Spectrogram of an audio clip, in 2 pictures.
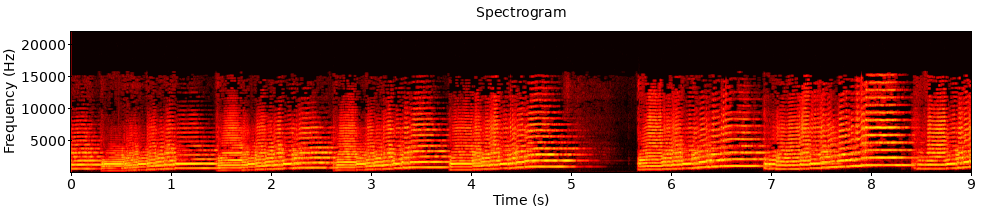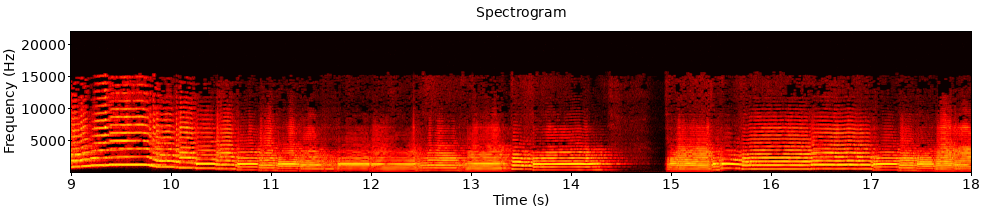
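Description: Lotus Universal Bb trumpet, with a phosphor bronze bell flare, yellow brass tuning slide and standard bottom valve caps, its brightest configuration, played solo. It plays quick rising arpeggio runs, then a longer phrase sweeping up and down that dips to low notes, then a shorter phrase, with two brief breaks for breath.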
